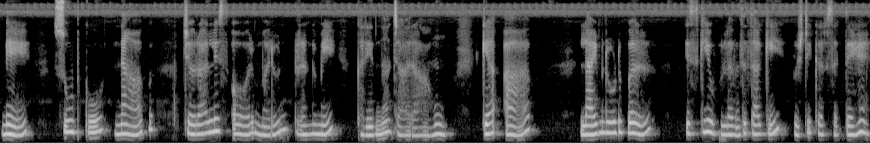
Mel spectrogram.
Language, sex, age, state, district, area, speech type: Hindi, female, 45-60, Madhya Pradesh, Chhindwara, rural, read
